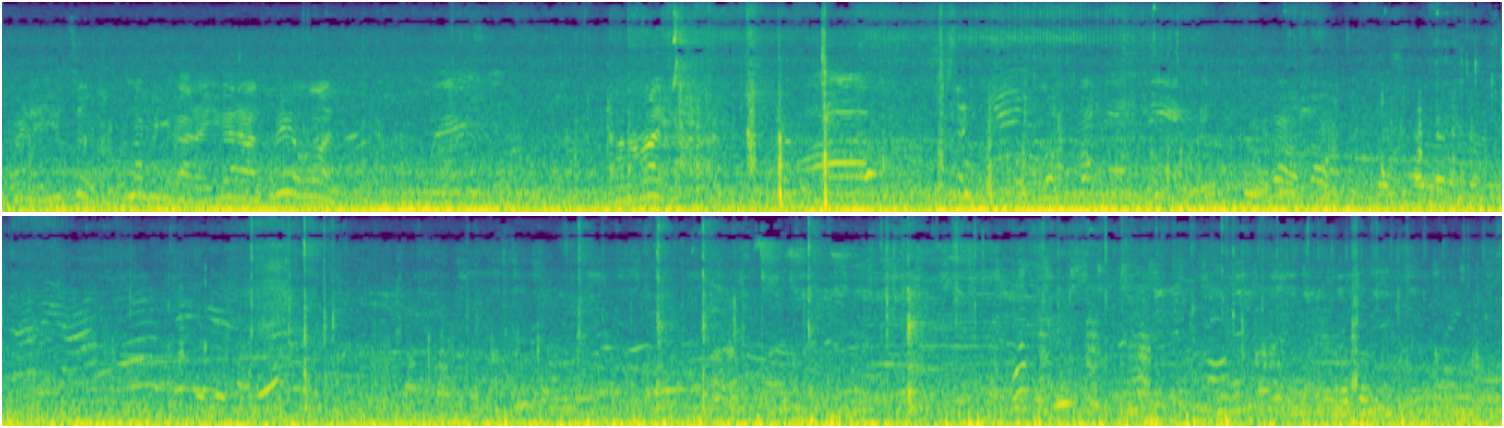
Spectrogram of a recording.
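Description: Bicycles roll by on the pavement.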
